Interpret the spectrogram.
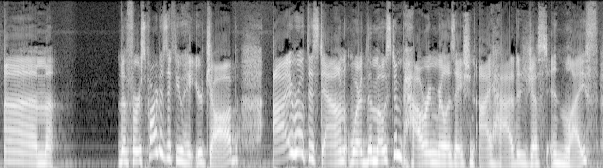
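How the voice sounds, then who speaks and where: A woman's voice: medium pitch, expressive, measured pace. Earnest woman in her thirties. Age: 30s. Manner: reflective, earnest, many "like" fillers. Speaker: podcast co-host. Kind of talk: casual chat.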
